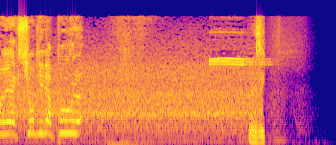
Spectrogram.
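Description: A large stadium crowd roars.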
